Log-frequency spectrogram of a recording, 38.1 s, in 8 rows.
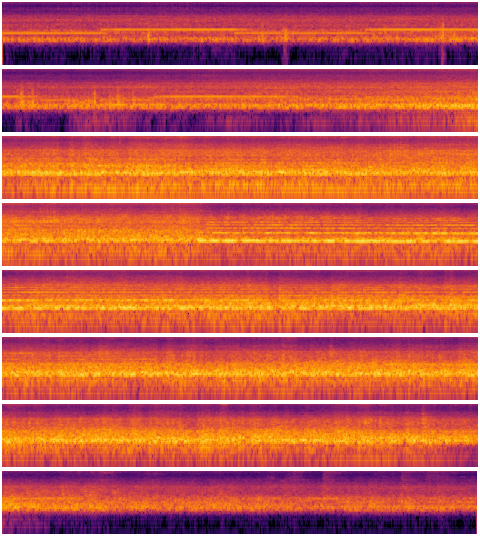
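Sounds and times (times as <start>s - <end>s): locomotive horn blast: 0.0s - 8.0s, 9.7s - 25.8s
two-tone crossing warning signal: 0.0s - 8.6s, 9.3s - 28.8s, 35.7s - 37.9s
train rumble: 0.0s - 38.0s
train wheel clatter: 7.8s - 38.0s.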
